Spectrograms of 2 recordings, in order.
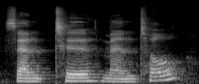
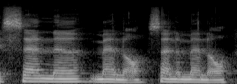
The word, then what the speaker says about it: sentimental: It should be out in a few weeks, but basically we can either say sentimental with true T sounds, or we sometimes will say sentimental. where we change those NTs to N sounds.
